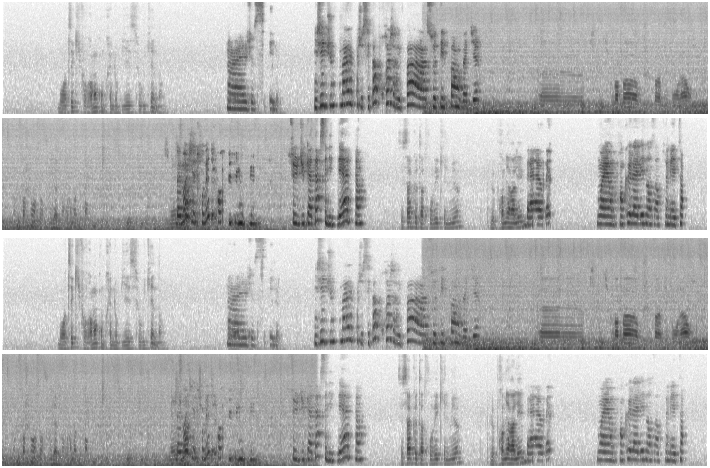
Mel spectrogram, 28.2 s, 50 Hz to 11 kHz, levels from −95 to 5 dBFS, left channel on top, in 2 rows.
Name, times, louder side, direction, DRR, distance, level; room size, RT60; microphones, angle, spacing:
voice 1, 1.1-3.2 4.5-4.8 10.7-16.0 17.4-17.9 18.1-18.3 22.0-23.3 23.9-24.6, right 3 dB, 50° right, 1.4 m, -31 dB
voice 2, 4.5-5.5 6.2-9.6 17.4-19.3 19.8-21.4 24.5-25.1 26.0-27.7, left 7 dB, 65° left, 0.4 m, -22 dB
sound 1, 8.4-20.4, right 1 dB, 25° right, 1.0 m, -28 dB
11.5 x 4.4 x 3.4 m
head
